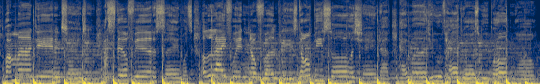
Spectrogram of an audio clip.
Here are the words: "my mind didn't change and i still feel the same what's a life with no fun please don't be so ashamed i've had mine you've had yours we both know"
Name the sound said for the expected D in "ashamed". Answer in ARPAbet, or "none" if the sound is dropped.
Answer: D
